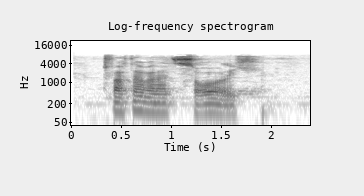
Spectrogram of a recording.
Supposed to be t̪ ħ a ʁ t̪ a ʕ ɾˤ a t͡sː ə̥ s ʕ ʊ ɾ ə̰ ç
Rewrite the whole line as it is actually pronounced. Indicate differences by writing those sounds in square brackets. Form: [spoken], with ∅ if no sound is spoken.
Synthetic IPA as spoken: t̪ [f] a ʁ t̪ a [v] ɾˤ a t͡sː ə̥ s [ʁ] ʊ ɾ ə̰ ç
